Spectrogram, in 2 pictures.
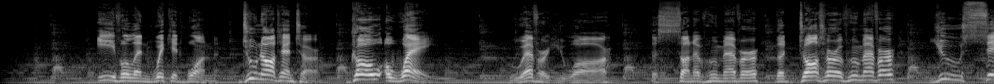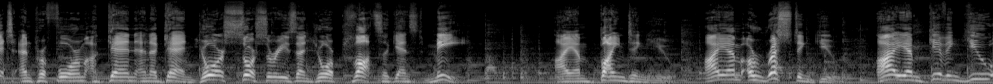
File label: Historical Source Dramatic Readings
